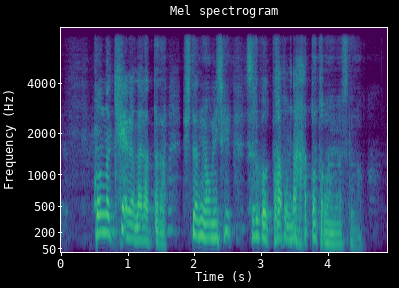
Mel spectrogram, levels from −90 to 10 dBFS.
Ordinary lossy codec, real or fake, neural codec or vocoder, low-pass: none; fake; codec, 32 kHz, 1.9 kbps, SNAC; 7.2 kHz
